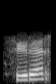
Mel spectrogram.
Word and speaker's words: Zürer: It's called Zürer. It's very German.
